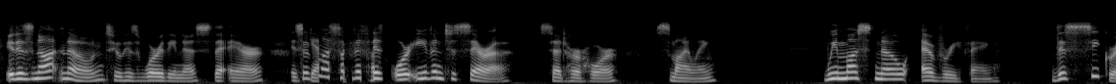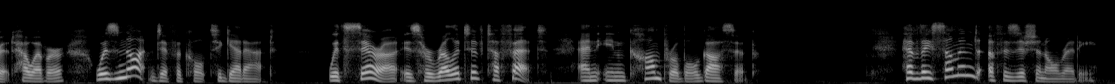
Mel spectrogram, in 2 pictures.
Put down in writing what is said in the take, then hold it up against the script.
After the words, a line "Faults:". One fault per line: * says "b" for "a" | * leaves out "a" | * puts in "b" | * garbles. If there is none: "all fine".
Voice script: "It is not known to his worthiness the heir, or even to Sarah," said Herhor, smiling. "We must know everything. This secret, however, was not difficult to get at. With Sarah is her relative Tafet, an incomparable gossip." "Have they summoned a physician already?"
"It is not known to his worthiness the heir, [garbled] or even to Sarah," said Herhor, smiling. "We must know everything. This secret, however, was not difficult to get at. With Sarah is her relative Tafet, an incomparable gossip." "Have they summoned a physician already?"
Faults:
* garbles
